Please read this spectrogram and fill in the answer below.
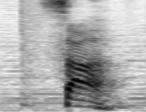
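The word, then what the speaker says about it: sour: अगला वर्ड है सार। इसके अंदर आर साइलेंट होता है, तो पूरा ऐसे ही पढ़ो जैसे पढ़ने वाले हो आप सावर, लेकिन उसका आर हटा दो, तो क्या पढ़ा जाएगा? सार।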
